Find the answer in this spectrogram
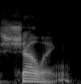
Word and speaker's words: Schelling: is a German pronunciation I hope I'm saying it correctly but with shelling is that how you say it that's how you say it exactly okay friedi shelling as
